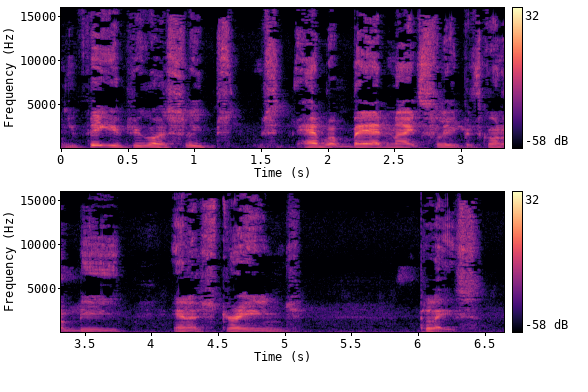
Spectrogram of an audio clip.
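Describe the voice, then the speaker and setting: At a fairly slow pace, a man speaks somewhat breathily, with long, frequent pauses. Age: 40s. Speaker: vlogger. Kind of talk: casual monologue. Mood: relaxed storytelling. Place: workshop. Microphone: phone near.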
